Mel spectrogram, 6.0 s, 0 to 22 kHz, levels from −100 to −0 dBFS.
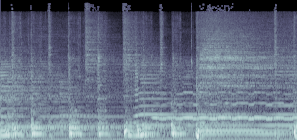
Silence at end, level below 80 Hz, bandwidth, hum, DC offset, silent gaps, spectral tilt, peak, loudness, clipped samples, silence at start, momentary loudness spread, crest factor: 0 s; -36 dBFS; over 20 kHz; none; 1%; none; -5.5 dB/octave; -4 dBFS; -21 LUFS; under 0.1%; 0 s; 6 LU; 16 dB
